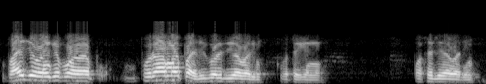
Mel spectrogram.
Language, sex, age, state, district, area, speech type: Assamese, male, 30-45, Assam, Nalbari, rural, conversation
